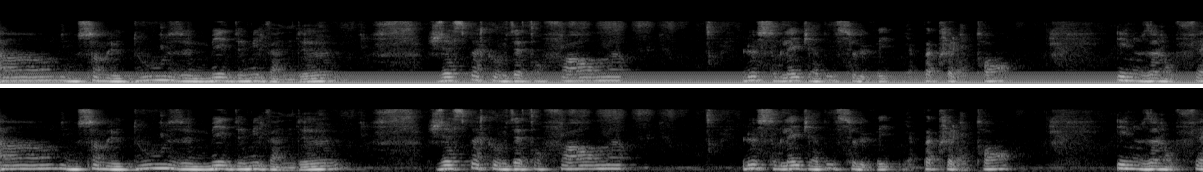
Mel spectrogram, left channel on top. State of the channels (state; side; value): noise; left; hum, 4 dB below the sound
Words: Nous sommes le 12 mai 2022. J'espère que vous êtes en forme. Le soleil vient de se lever il n'y a pas très longtemps. Et nous allons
